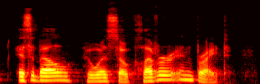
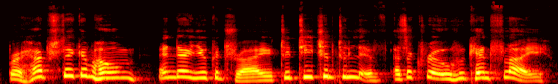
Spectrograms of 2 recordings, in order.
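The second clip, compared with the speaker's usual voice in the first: vet's voice; 6 semitones higher than usual. A narrator's reading. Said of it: "the doc said".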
